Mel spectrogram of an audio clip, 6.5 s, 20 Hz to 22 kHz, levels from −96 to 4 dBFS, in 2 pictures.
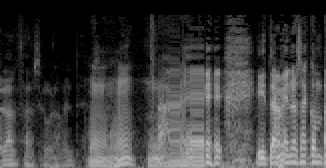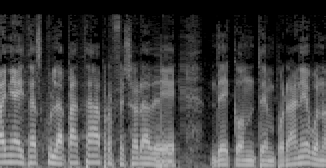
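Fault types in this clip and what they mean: Robotic sound from repeated short buffers: From 1.70 to 2.06 s and again from 4.81 to 5.17 s the sound takes on a rigid, metallic buzz fixed at 93.8 Hz, loosely tracking the underlying audio. The likely cause is playback starved of fresh data, with the output looping its most recent fragment of roughly 10.7 ms, one period of the buzz, while most of the real material in those spans is skipped.
Lost LE Audio frames: Between 2.74 and 2.84 s about 60 ms of audio drops out in scattered pieces across 100 ms, the longest gap around 20 ms. At 4.42 to 4.45 s a further 30 ms is lost. The decoder conceals each gap by reusing the last spectrum with randomised phase, so tonal content briefly smears into a noisy wash before normal decoding resumes. The gap lengths fit 10 ms LC3 frames.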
